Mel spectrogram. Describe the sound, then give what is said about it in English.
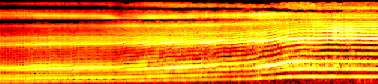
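A voice imitates a Vitamix or Ninja blender running at low speed: a steady, buzzy droning hum that slowly climbs in pitch over about four seconds, held at an even, fairly loud level. “You got that thing where, you know, you turn it on and then it has this real low speed and it goes...”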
